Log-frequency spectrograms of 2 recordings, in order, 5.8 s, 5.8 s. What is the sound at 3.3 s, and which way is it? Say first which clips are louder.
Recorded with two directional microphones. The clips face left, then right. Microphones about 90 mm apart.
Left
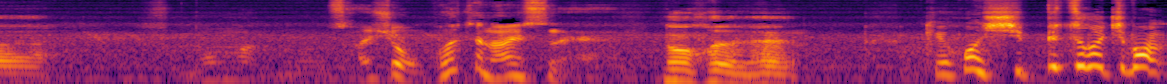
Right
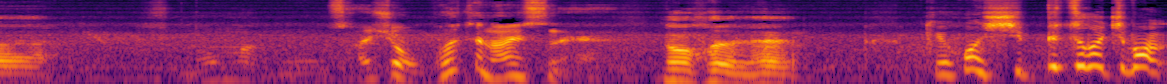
Speech: right 3 dB; 10° right (ahead or behind).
